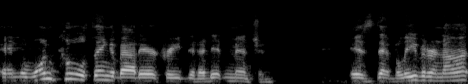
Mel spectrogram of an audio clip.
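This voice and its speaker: A man with a Southern US accent speaks at a moderate pace in a high pitch, his pitch moving in an ordinary way, recorded dry and close with no echo. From US South. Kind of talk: interview.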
